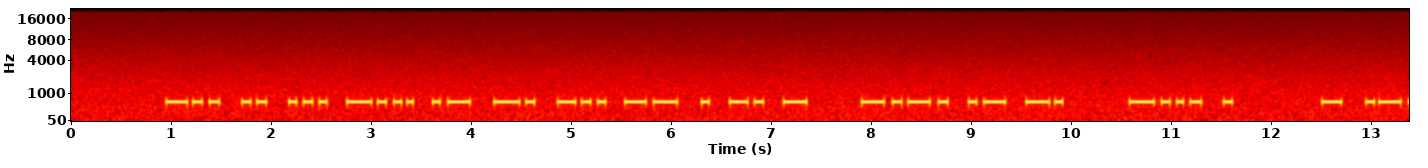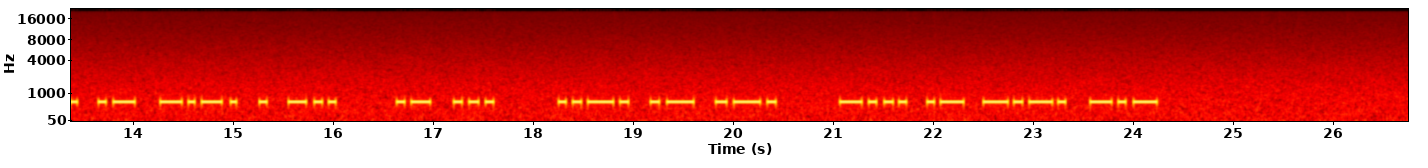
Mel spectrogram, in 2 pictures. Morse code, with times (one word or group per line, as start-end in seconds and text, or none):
0.9-7.3 DISBANDMENT
7.9-9.9 CAN
10.6-11.6 BE
12.5-16.0 TRACED
16.6-17.6 AS
18.3-20.4 FAR
21.1-24.2 BACK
